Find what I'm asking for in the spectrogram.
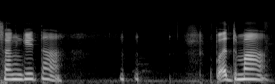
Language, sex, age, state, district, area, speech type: Marathi, female, 45-60, Maharashtra, Amravati, urban, spontaneous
